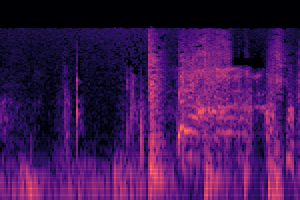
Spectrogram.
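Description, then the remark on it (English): Someone bangs on a window with several sharp, loud bangs on the hard surface in an uneven rhythm, with faint background voices and room noise between the hits. “Someone's banging on our window.”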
